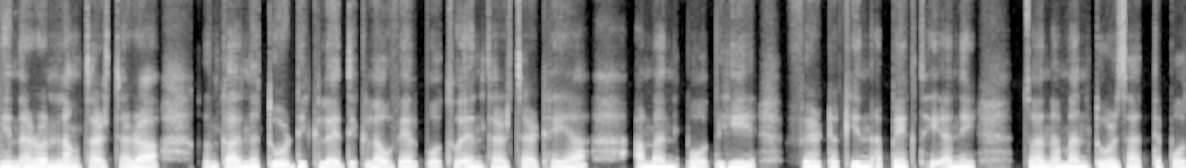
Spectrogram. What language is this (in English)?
Mizo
